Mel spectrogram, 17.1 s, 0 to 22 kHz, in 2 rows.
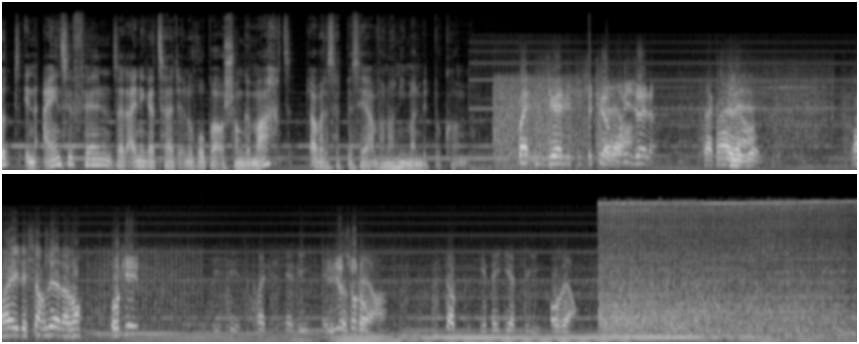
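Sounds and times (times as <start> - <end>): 
speech: 0.0 - 7.8, 8.5 - 10.1, 10.7 - 14.6
helicopter rotor and engine roar: 6.0 - 17.0.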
